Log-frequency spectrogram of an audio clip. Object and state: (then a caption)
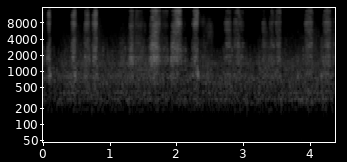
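Pencil strokes on a paper sketchbook page. A mechanical pencil tip scratches short strokes on the page of an open paper sketchbook. The quiet, dry, bright scratching comes in irregular bursts of about three per second, with no low end.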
